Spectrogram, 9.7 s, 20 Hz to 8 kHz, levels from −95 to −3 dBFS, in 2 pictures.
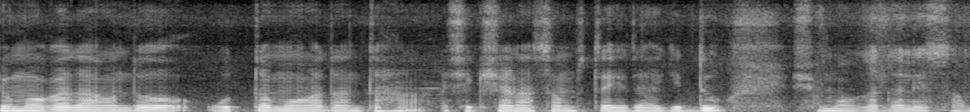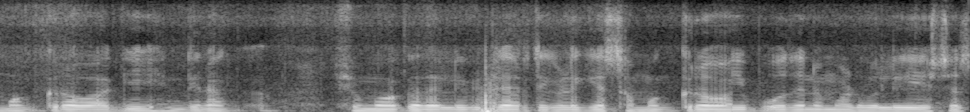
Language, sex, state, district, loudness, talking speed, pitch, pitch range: Kannada, male, Karnataka, Shimoga, -19 LUFS, 95 wpm, 125 Hz, 125-130 Hz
